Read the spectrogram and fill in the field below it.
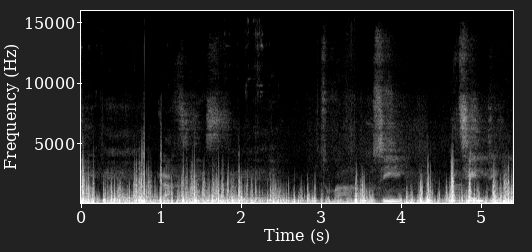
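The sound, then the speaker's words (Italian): Wind gusts buffet an outdoor microphone at an open-air talk at the Borgo dei Filosofi event, with a steady low rumble and rough flutter, loud throughout, while an indistinct voice is faintly buried beneath the noise. “voi questo vento che insomma spero non vi stia riflettendo troppo, per me è un grande piacere invece patirne la brezza, ve lo confesso.”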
